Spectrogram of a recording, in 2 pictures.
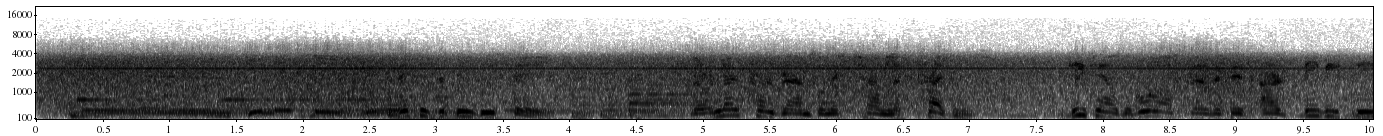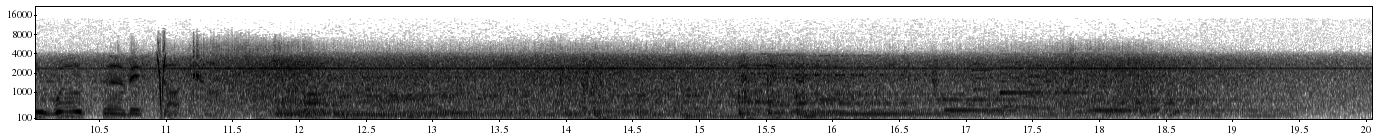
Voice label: BBC 7485kHz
